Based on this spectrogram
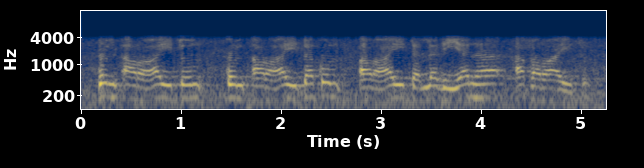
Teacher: أي قرأ نافع بتسهيل الهمزة الثانية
